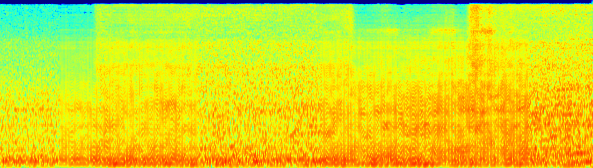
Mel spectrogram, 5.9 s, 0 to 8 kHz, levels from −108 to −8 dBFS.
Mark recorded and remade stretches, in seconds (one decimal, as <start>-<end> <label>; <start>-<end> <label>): 0.0-0.6 recorded; 0.6-2.0 remade; 2.0-3.2 recorded; 3.2-5.3 remade; 5.3-5.9 recorded

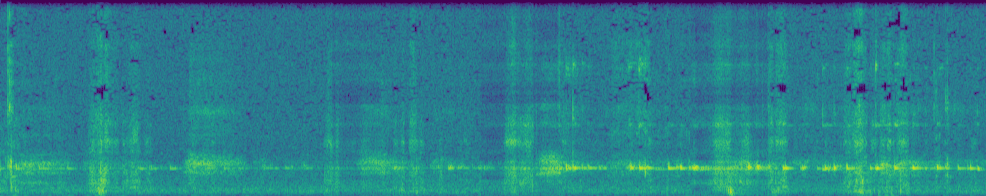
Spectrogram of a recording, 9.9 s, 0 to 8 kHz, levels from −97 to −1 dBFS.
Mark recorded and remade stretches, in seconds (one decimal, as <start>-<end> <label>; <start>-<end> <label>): 0.0-3.3 recorded; 3.3-3.8 remade; 3.8-4.8 recorded; 4.8-5.6 remade; 5.6-6.9 recorded; 6.9-7.7 remade; 7.7-9.9 recorded

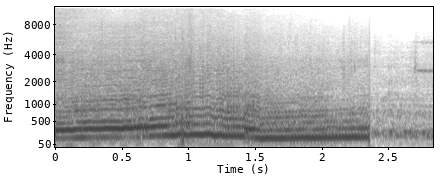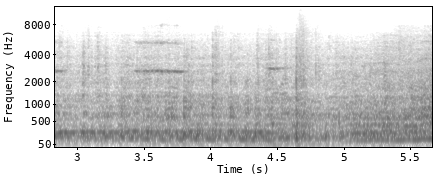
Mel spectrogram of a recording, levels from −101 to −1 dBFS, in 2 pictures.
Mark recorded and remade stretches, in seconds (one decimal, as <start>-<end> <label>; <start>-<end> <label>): 0.0-0.9 remade; 0.9-5.7 recorded

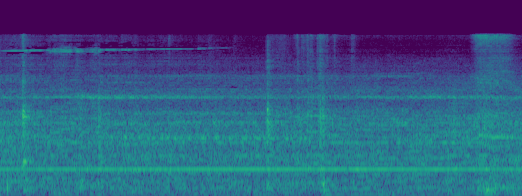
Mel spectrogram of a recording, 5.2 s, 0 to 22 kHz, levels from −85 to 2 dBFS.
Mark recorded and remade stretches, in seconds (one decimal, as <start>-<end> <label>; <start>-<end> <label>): 0.0-0.5 recorded; 0.5-1.0 remade; 1.0-3.1 recorded; 3.1-5.2 remade

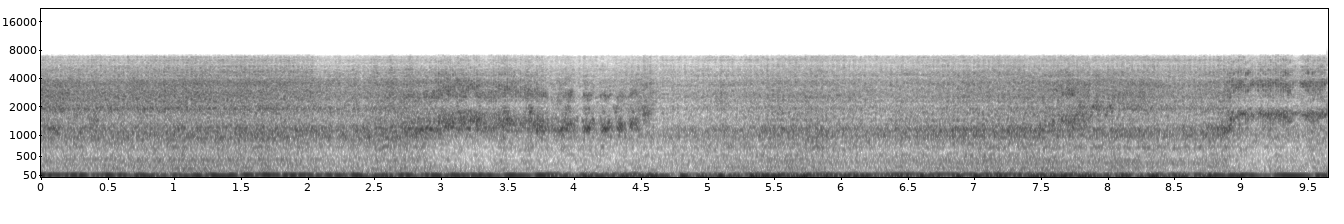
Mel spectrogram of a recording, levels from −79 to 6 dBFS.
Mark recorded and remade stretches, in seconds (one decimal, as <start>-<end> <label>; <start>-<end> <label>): 0.0-3.8 recorded; 3.8-8.8 remade; 8.8-9.7 recorded

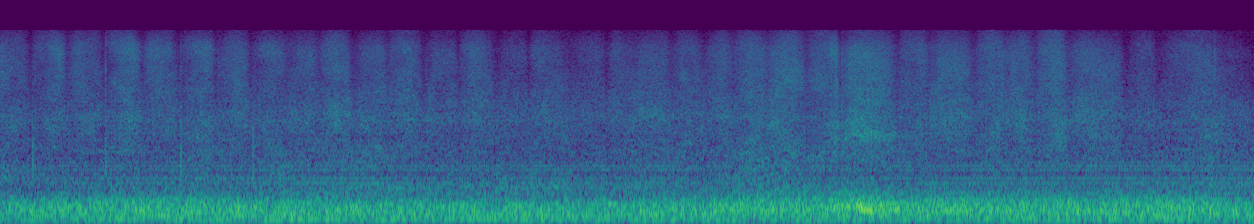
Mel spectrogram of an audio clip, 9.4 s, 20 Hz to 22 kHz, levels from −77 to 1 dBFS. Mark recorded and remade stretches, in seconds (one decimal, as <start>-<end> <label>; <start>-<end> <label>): 0.0-3.0 remade; 3.0-4.1 recorded; 4.1-8.2 remade; 8.2-9.4 recorded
